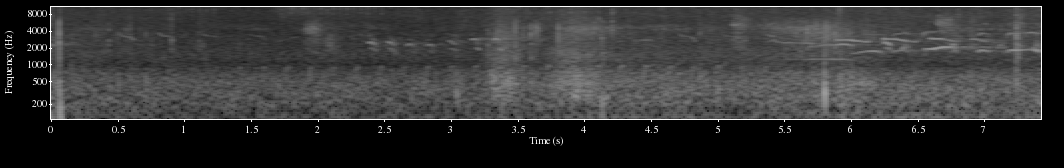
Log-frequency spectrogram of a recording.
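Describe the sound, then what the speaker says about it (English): Birds call and chirp across open bushland, including a Wahlberg's eagle, with fluttering wingbeats rising in the middle and bright whistled calls fairly close, over a soft outdoor background. "Can hear a lot of bird activity."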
